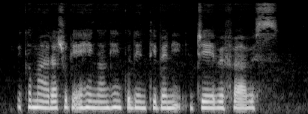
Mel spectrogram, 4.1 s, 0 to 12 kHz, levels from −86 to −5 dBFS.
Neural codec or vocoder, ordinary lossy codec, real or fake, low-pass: none; MP3, 64 kbps; real; 10.8 kHz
